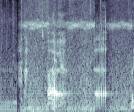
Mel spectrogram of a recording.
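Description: A drawn-out, voiced belch replayed from a film or TV scene, with music and talk in the background.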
